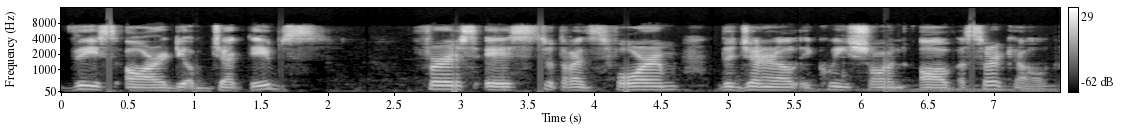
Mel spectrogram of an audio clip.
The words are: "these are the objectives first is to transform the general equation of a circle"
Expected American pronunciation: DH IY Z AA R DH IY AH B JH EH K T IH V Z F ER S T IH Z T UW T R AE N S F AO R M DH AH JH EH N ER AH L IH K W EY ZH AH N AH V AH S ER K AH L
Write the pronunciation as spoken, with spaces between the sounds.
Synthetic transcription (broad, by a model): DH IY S AA R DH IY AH B JH EH K T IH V S F ER S T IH S T UW T R AE N S F AO R M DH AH JH EH N ER AH L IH K W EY SH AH N AH V AH S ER K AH L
